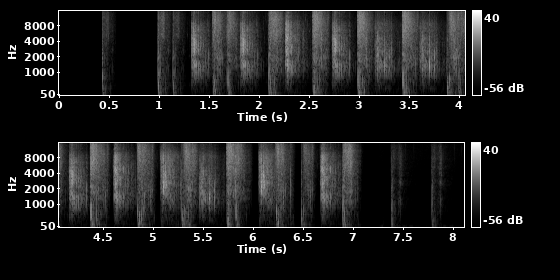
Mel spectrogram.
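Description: Dirt and stone crunch in quick repeated bursts as blocks are dug away.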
